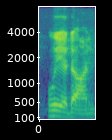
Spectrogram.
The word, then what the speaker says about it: Leodon: Is it Leodon? Leodon, yes. Okay.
